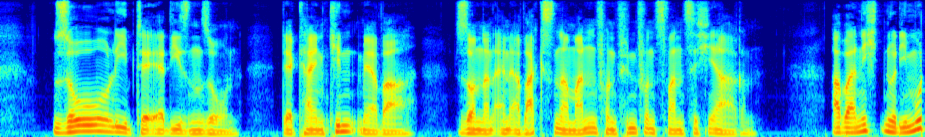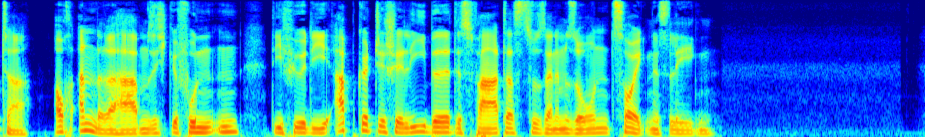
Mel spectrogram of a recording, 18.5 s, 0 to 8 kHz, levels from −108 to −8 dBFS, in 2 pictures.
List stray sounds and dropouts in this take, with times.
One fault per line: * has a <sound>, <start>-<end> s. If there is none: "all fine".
all fine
